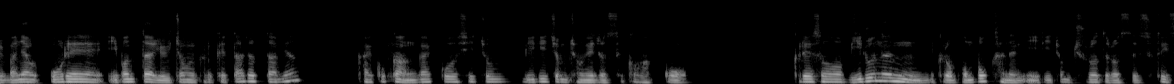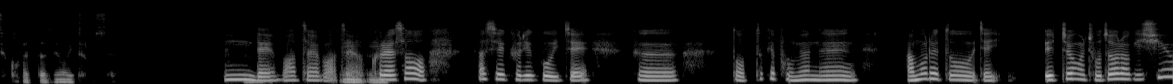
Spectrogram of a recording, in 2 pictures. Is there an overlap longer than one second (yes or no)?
no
